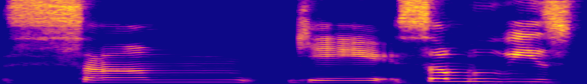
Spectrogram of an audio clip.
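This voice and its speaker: A woman's voice: a little high, extremely slow, bright, forceful tone, clear, resonant tone. A young woman co-hosting a podcast, leading the talk in a chatty, upbeat way. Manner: leads the topic, upbeat and chatty. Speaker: podcast co-host. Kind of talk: casual podcast chat.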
